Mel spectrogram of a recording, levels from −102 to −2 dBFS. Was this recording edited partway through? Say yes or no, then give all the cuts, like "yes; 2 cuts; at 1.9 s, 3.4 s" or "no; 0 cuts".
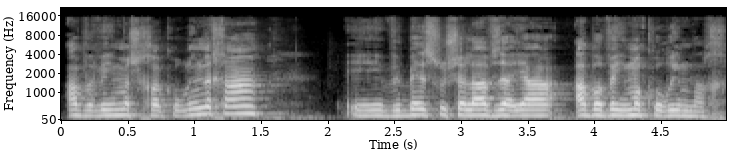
no; 0 cuts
